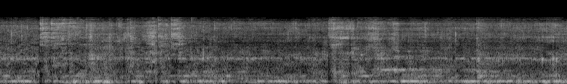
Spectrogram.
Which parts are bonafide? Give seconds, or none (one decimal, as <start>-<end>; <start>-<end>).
0.0-0.8; 1.3-2.1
